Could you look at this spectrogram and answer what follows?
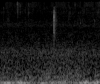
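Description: Fine water mist spraying onto a car windshield to wet it for a wiper test, a steady soft hiss like light rain, constant and fairly quiet with no voices.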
